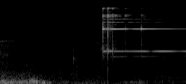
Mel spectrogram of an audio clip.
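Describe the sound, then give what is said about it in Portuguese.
A single bright notification bell ding, the subscription bell sound effect of a channel, after a moment of low, muffled rumble, its clear metallic tone ringing loud before slowly fading. “E aproveita que você vai se inscrever no canal, ativa o sininho.”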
